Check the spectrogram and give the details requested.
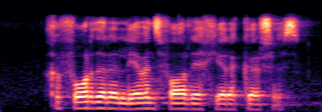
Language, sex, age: Afrikaans, male, 19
